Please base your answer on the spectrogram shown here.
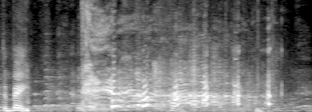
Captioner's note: all laughing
